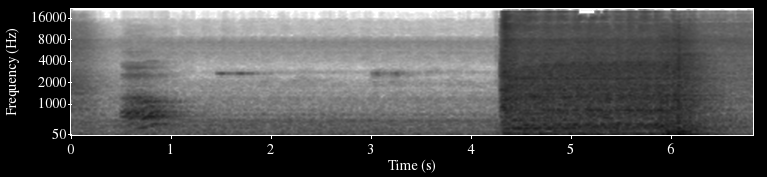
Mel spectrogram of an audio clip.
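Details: Swapped 600 hp 6.7 Cummins hotshot truck after oil pan reinstall: quiet, then a loud rough cranking churn for about two seconds that never catches into idle; cranks but won't start despite seeming to get fuel.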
